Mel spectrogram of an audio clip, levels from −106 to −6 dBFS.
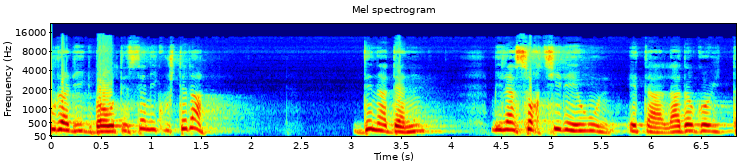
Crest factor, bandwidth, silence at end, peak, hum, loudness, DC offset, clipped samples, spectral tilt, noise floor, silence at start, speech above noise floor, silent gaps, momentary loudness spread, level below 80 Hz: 16 dB; 12 kHz; 0 s; -2 dBFS; none; -16 LUFS; under 0.1%; under 0.1%; -6 dB/octave; -70 dBFS; 0 s; 54 dB; none; 8 LU; -64 dBFS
